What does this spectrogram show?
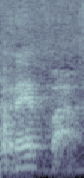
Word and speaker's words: arepas: We've got these how do you pronounce it again? Arepas.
